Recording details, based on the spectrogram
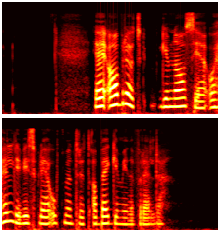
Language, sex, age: Norwegian, female, 31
